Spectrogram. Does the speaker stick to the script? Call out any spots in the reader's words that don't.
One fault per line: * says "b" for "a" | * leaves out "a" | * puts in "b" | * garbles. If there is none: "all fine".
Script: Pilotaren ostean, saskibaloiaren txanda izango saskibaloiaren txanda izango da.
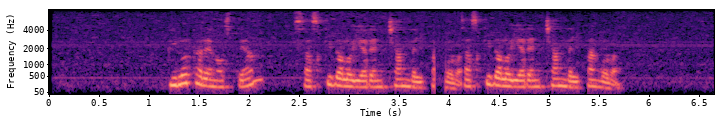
all fine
